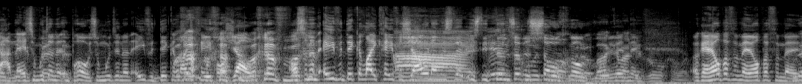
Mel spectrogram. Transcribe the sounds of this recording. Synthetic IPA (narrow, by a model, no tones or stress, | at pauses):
ja̰nejsəmutənəbrowsəmutənəneːvəndɪkəlɛjkkχejvəɔsjaɔwɔlˠsənənejvəndɪkəlɛjkχejvəɔlˠsjɐwdɔnɪsɪsdipønsədəssowχrowtʋoːjəʋeːt̚nɪt | ʔokejɦɛlˠpɛfəmeɦɛlˠpɛfəmej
